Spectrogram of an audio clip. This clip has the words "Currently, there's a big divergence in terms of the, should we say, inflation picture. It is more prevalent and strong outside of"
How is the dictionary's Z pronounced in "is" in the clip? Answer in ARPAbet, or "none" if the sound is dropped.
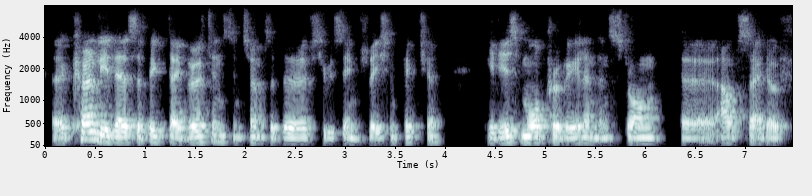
Z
